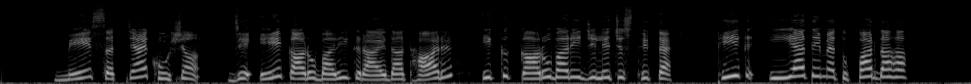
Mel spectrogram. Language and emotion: Dogri, surprised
